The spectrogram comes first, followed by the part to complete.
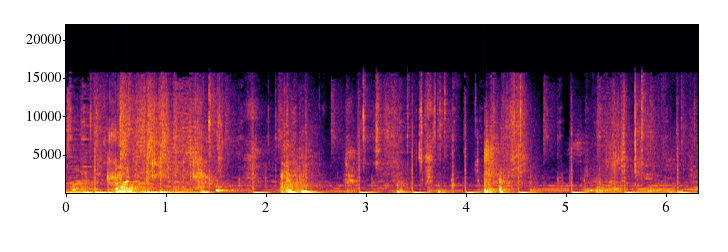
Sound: shaking sound

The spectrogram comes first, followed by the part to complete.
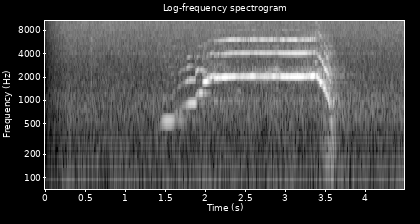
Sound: elk bugles

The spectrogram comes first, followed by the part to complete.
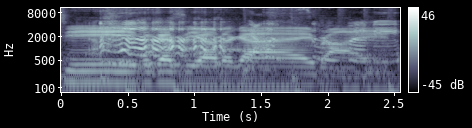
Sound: laughs

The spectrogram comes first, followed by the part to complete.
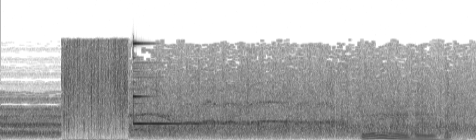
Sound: cheering

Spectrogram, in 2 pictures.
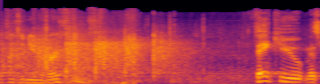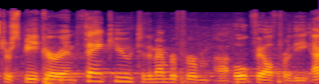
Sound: applause

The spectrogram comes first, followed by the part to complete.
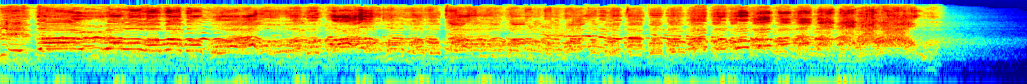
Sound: wailing vocalizations

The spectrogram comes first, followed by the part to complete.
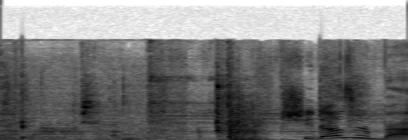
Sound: door closing

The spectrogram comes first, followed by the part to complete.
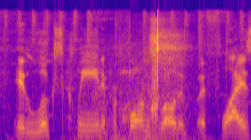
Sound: whooshing sound

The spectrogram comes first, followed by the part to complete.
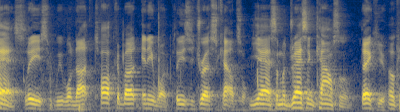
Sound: sounding gavel

